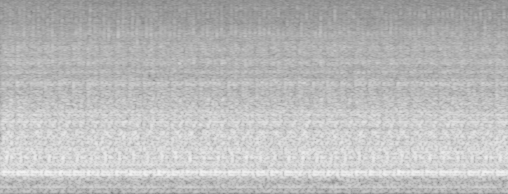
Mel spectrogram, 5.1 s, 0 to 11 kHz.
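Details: MAN V12 800 kW diesel, startup after sealing a leaking pump element: smooth, even idle with steady deep hum and no knocks or misses; sounds healthy.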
